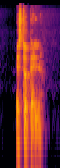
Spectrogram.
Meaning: estoppel
- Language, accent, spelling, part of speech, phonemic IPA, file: French, France, estoppel, noun, /ɛs.tɔ.pɛl/, LL-Q150 (fra)-estoppel.wav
